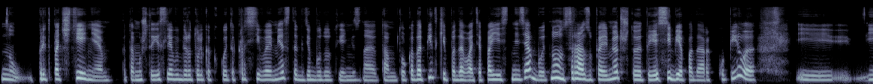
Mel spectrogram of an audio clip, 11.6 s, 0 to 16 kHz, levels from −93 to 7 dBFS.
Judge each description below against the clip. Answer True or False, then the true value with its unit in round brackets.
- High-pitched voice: True (195 Hz)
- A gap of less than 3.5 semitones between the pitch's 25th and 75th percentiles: True (3.1 semitones)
